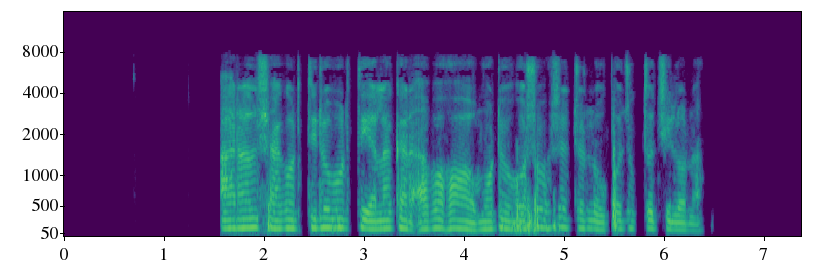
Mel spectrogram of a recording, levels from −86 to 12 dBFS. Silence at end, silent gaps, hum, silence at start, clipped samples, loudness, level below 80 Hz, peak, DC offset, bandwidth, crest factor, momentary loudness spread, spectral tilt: 1 s; none; none; 1.55 s; under 0.1%; -16 LUFS; -48 dBFS; -2 dBFS; under 0.1%; 8 kHz; 16 dB; 7 LU; -5 dB/octave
